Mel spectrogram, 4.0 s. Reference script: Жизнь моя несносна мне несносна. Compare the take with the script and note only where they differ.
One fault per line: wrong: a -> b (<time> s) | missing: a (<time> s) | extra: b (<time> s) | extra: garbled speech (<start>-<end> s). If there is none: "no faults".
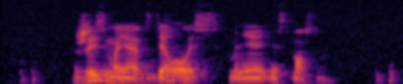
wrong: несносна -> сделалась (1.4 s)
